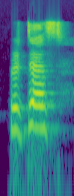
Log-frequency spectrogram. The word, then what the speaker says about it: protest: speak when you pronounce protest if you want to use that as a noun you have to stress on the first syllable the test okay protest whereas if you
